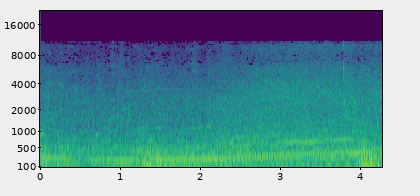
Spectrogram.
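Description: An Audi race car in a racing video game set at Spa, its engine droning steadily and climbing in pitch as it accelerates, with brief louder bursts of revving close up.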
